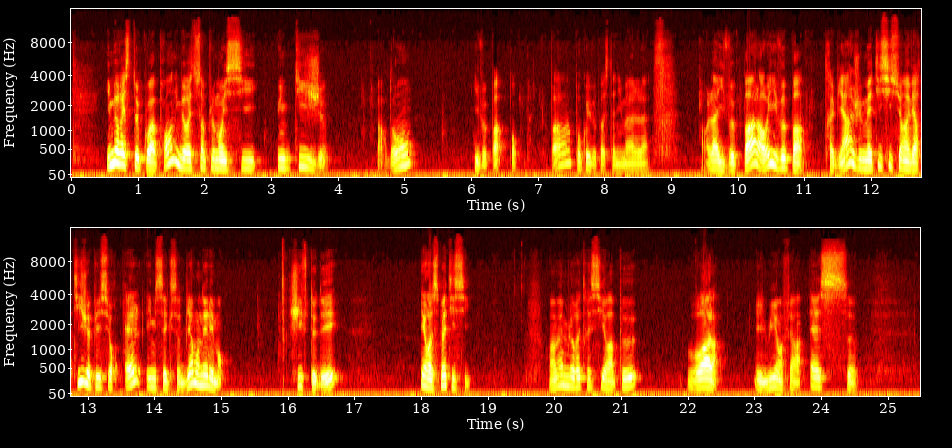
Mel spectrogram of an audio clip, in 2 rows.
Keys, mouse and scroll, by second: 1.1 a, 2.9 l, 4.3 a, 5.5 l, 6.7 a, 7.2-9.5 scroll up 3, 9.5 shift+middle click, 10.2-10.7 scroll up 4, 10.7-13.4 shift+middle drag, 13.4 l, 13.9-15.9 scroll down 6, 15.9 shift+d, 20.5 s, 23.5 s.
